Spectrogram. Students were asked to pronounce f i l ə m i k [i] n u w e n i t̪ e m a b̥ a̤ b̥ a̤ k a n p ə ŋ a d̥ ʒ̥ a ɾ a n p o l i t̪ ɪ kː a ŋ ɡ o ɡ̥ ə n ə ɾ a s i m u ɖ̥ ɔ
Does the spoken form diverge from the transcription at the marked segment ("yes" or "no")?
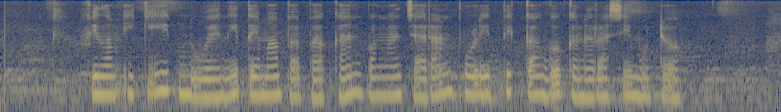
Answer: no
